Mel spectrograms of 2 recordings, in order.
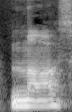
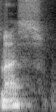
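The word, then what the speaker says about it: Maas: chatting to Dominic Miller the guitarist and Chris Mars I think it's pronounced Chris Mass um the drummer and Sting has put together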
